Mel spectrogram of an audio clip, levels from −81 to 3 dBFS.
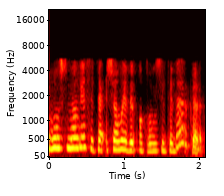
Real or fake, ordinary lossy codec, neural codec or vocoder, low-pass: fake; MP3, 32 kbps; codec, 16 kHz, 1 kbps, FreqCodec, smaller model; 5.4 kHz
